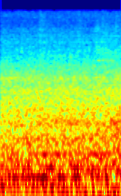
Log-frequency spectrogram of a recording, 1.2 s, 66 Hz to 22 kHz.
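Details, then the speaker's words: Toyota SW4 (2016-on) power tailgate strut, bench-run: a rough, gritty steady-pitch motor drone while raising. Lowering is OK, but raising is noisy from the spindle mechanism, which is considered impossible to recover. "ó como é que tá barulhento at que para baixar Tá OK mas para subir escutem viu aqui"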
